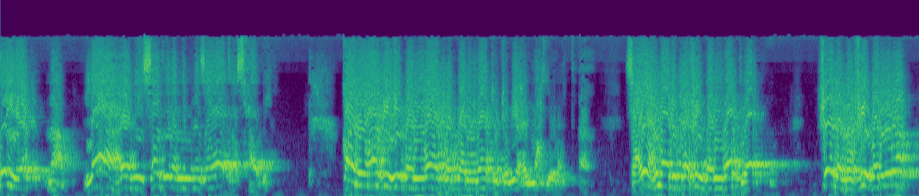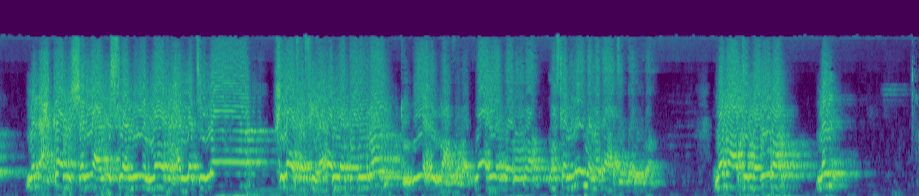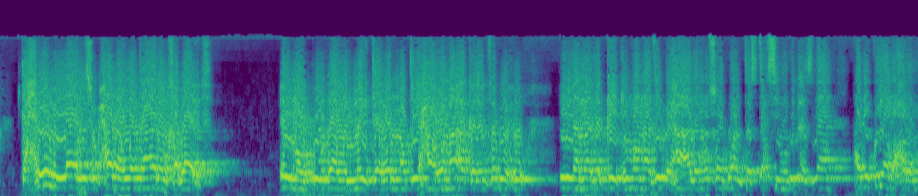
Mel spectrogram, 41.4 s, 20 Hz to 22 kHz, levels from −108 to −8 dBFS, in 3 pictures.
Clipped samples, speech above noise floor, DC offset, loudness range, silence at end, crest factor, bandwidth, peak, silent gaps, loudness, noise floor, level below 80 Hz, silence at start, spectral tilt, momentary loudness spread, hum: under 0.1%; 39 dB; under 0.1%; 3 LU; 0 s; 12 dB; 10.5 kHz; -14 dBFS; none; -25 LUFS; -64 dBFS; -60 dBFS; 0 s; -2.5 dB/octave; 9 LU; none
